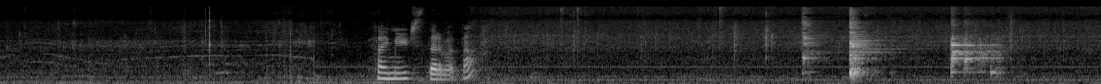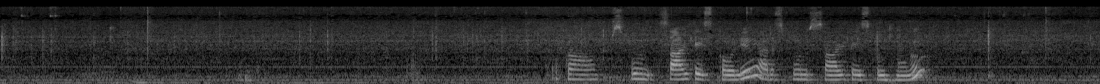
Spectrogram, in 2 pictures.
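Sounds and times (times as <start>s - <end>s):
potatoes sizzling in oil: 0.0s - 22.0s
utensil clanking and scraping pan: 8.0s - 10.2s.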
